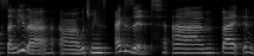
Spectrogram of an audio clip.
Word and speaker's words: Salida: And then they settled in this small town, which oddly enough, if you pronounce it correctly, it's called Salida, which means exit. But in English, for whatever reason, it's pronounced as Salida, but it's a very, very small little town off of the 99.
